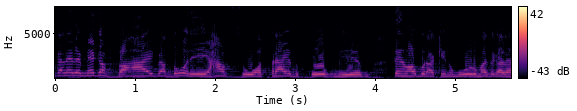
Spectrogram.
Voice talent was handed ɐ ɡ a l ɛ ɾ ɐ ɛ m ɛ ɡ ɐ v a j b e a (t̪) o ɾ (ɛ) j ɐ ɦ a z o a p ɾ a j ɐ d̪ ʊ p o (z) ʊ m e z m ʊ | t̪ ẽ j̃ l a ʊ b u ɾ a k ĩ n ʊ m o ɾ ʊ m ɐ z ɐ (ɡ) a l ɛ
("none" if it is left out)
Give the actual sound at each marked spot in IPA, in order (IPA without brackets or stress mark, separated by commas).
d̪, e, v, ɡ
